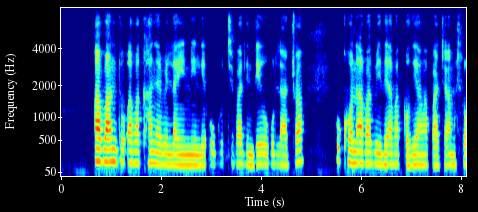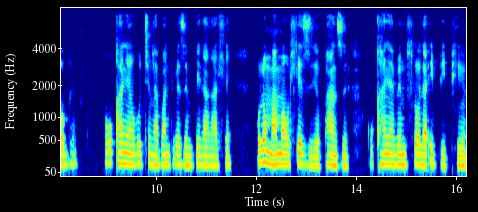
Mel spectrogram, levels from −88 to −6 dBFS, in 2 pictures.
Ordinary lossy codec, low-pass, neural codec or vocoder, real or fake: Opus, 32 kbps; 7.2 kHz; none; real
